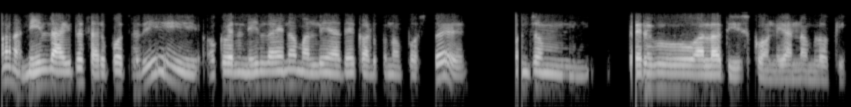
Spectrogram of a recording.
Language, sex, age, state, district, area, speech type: Telugu, male, 18-30, Telangana, Hanamkonda, urban, conversation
